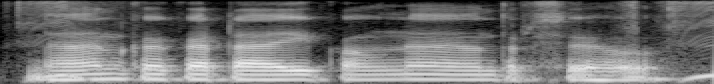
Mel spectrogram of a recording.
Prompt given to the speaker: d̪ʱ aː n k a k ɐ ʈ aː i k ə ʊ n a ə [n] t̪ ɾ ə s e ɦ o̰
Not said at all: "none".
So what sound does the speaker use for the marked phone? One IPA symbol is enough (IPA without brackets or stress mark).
n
